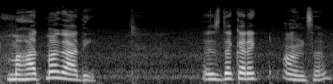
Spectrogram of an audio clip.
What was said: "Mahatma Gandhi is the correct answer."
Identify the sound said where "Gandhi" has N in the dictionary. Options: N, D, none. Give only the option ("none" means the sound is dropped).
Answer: none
